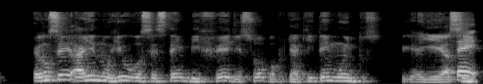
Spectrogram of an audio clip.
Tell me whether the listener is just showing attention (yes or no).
yes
